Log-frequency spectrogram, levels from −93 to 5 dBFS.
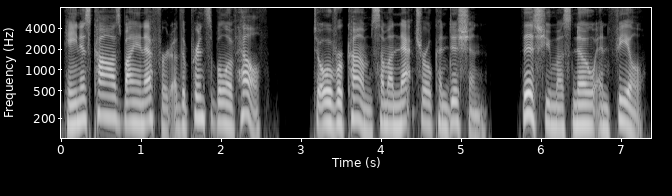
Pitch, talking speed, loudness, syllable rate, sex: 165 Hz, 180 wpm, -19 LUFS, 5.4 syllables/s, female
